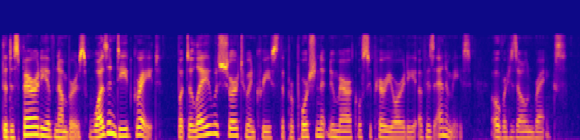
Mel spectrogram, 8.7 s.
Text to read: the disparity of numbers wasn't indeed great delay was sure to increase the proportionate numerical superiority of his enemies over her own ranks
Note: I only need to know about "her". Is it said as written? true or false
false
